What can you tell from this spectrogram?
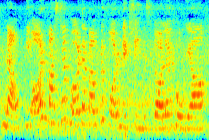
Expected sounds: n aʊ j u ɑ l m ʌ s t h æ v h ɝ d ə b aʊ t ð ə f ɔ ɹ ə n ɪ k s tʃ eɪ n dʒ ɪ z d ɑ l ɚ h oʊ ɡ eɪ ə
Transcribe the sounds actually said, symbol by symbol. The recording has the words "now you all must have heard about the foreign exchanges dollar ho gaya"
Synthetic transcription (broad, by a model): n aʊ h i ɑ l m ʌ s t h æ v h ɝ d ə b aʊ t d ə f ɔ ɹ ə n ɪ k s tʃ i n ɪ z d ɑ l ɚ h oʊ ɡ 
